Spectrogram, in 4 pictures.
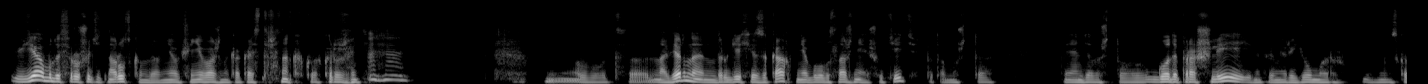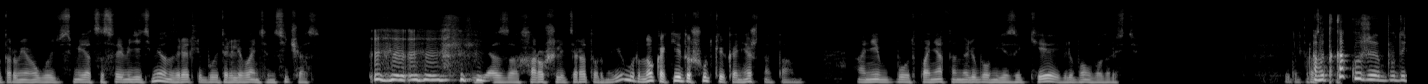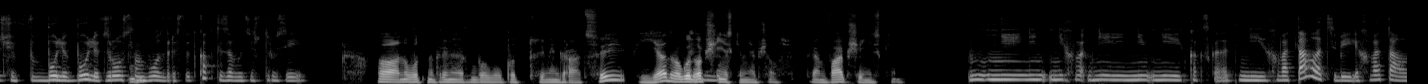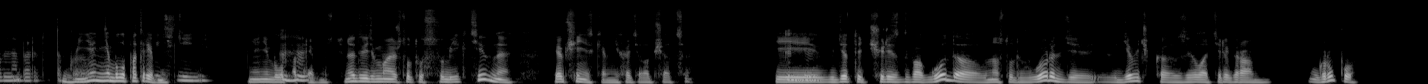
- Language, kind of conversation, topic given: Russian, podcast, Как вы заводите друзей в новой среде?
- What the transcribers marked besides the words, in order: laughing while speaking: "страна, какое окружение"; chuckle; stressed: "вообще"; other noise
